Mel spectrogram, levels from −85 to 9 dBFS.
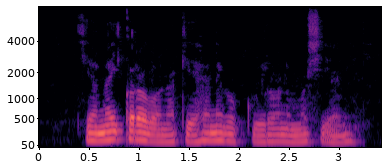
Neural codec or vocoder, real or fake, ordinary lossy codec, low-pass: none; real; none; none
